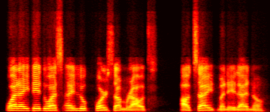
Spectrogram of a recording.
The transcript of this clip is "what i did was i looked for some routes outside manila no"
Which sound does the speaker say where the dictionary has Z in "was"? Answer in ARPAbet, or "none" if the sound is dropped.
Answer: S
